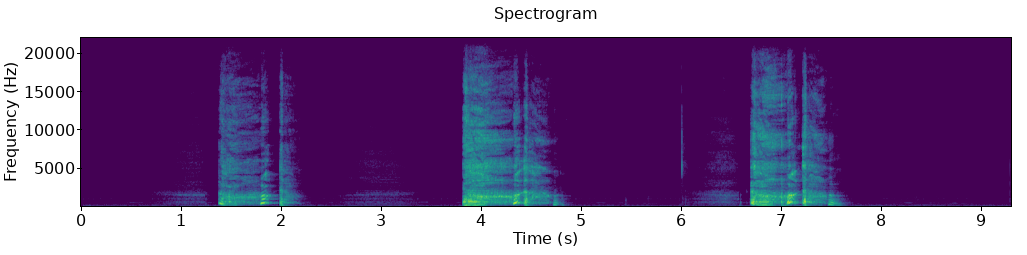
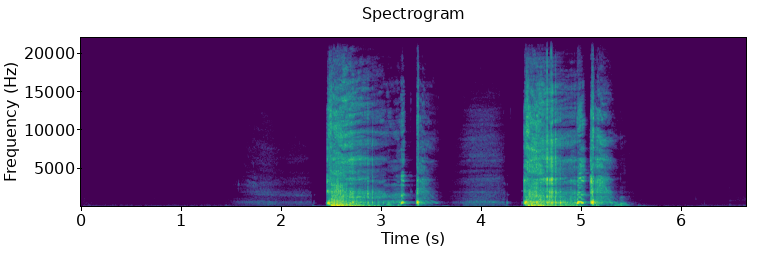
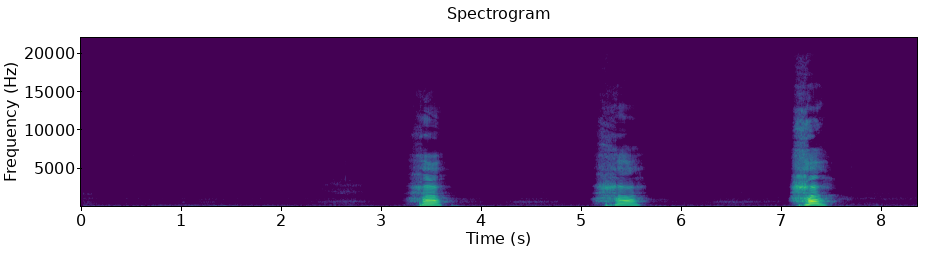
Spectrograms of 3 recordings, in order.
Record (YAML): three_cough_length: 9.3 s
three_cough_amplitude: 23473
three_cough_signal_mean_std_ratio: 0.33
cough_length: 6.7 s
cough_amplitude: 32768
cough_signal_mean_std_ratio: 0.33
exhalation_length: 8.4 s
exhalation_amplitude: 14344
exhalation_signal_mean_std_ratio: 0.24
survey_phase: beta (2021-08-13 to 2022-03-07)
age: 45-64
gender: Female
wearing_mask: 'No'
symptom_cough_any: true
symptom_sore_throat: true
symptom_headache: true
symptom_change_to_sense_of_smell_or_taste: true
symptom_onset: 4 days
smoker_status: Ex-smoker
respiratory_condition_asthma: false
respiratory_condition_other: false
recruitment_source: Test and Trace
submission_delay: 1 day
covid_test_result: Positive
covid_test_method: RT-qPCR
covid_ct_value: 14.6
covid_ct_gene: ORF1ab gene
covid_ct_mean: 14.8
covid_viral_load: 14000000 copies/ml
covid_viral_load_category: High viral load (>1M copies/ml)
